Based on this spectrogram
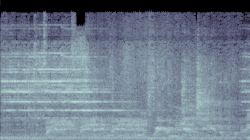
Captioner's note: loud rumbling; alarm bell ringing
